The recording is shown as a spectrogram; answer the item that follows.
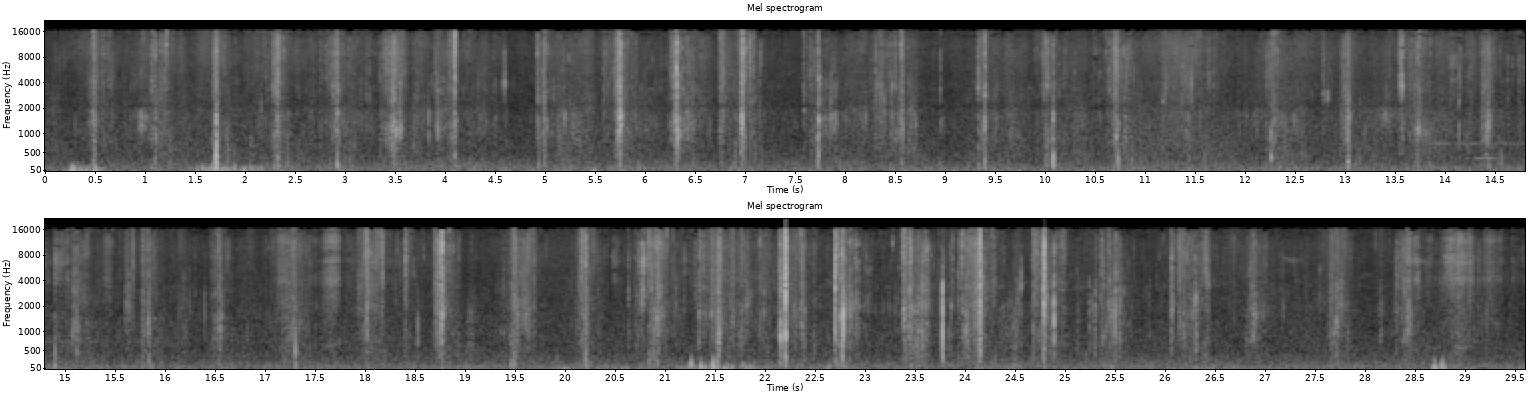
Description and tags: Footsteps on a muddy path
Walking through mud in a forest.
floor, mud, walking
